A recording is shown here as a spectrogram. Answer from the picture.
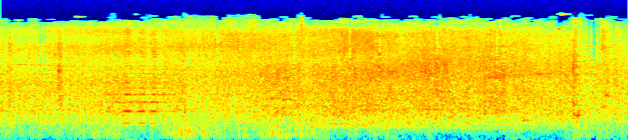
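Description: Traffic noise: a steady hiss of passing vehicles, with a short horn toot about a second in.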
